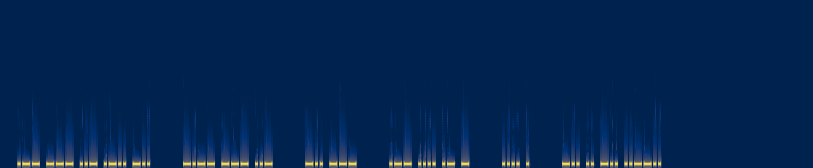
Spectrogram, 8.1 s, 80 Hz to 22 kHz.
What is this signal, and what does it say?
Morse code, heard as a keyed tone, about 50 wpm, 700 Hz. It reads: WOULD YOU DO WHAT HE DID?
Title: 2x Word-Spacing - Sentences from Top 100 Words - 50wpm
